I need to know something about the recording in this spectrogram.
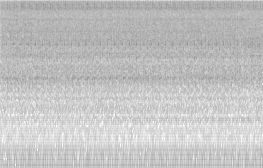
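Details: Ford Focus idling on customer-supplied spark plugs; low, lumpy idle with a steady stumble about three times a second; scope shows very low spark line and very high kV on cylinder two, misfire from faulty plugs.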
